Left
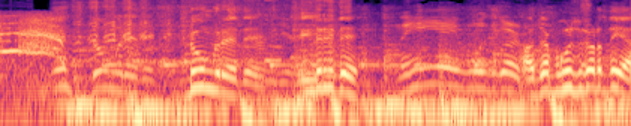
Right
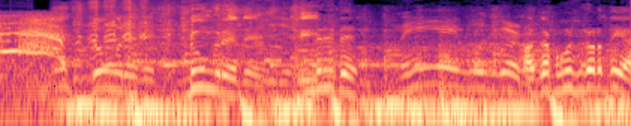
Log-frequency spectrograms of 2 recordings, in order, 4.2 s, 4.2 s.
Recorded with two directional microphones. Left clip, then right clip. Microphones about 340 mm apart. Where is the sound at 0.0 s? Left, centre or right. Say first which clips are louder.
Even; centre.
